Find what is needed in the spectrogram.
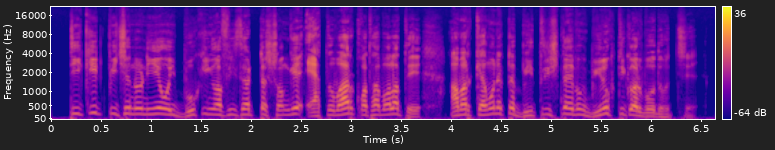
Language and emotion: Bengali, disgusted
